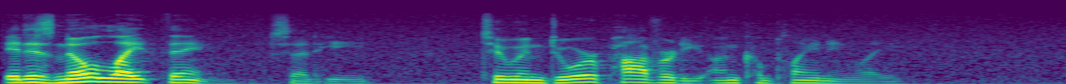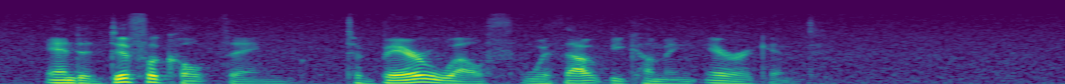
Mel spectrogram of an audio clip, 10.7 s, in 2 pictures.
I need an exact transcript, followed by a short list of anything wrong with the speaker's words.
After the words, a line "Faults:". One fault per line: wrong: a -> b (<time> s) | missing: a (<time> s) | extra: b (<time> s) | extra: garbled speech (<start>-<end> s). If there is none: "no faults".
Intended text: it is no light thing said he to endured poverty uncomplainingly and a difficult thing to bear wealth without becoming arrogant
it is no light thing said he to endure poverty uncomplainingly and a difficult thing to bear wealth without becoming arrogant
Faults:
wrong: endured -> endure (2.6 s)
